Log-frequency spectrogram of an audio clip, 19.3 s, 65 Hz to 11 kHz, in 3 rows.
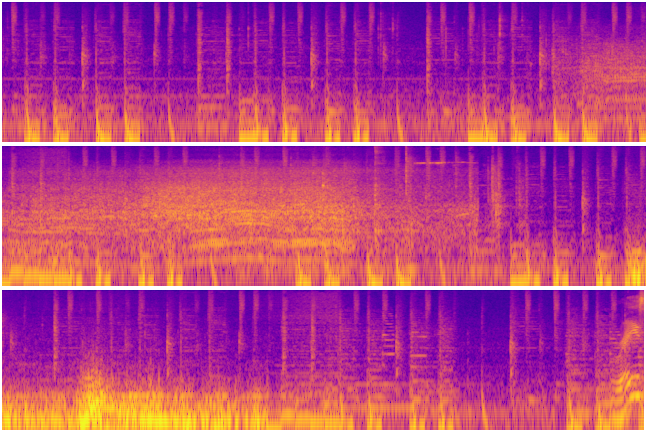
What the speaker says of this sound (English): Race car number 4.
